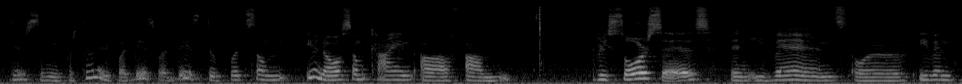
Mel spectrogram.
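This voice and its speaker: Speaking very slowly in a non-native accent, a woman has a dark, mellow tone, with audible room echo around her. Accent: foreign. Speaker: commission applicant. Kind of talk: job interview. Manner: halting.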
